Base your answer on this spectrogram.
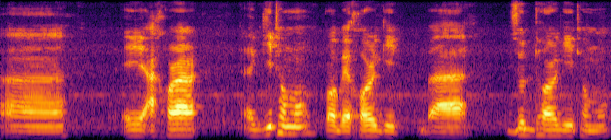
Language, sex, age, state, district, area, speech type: Assamese, male, 18-30, Assam, Lakhimpur, rural, spontaneous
